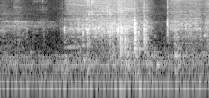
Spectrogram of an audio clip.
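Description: Faint clicking and rattling of plastic LEGO bricks being handled, with a few small clicks.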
